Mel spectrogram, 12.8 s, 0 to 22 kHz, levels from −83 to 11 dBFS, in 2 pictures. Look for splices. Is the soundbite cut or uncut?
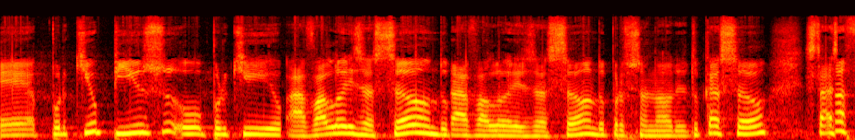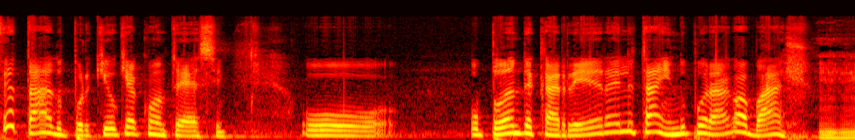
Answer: cut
